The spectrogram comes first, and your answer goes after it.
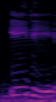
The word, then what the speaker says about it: EDI: Edie is the phonetic pronunciation Esta of cosa Edie.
